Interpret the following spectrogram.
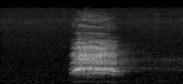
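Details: Roebuck in the Rhodope Mountains, Bulgaria, giving one coarse, hoarse bark before nightfall while bucks answer each other. The call is brief and noisy, with a quiet background.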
